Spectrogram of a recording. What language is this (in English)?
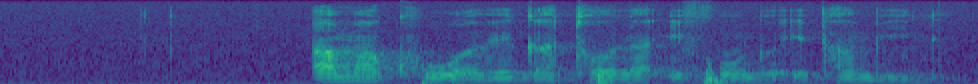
South Ndebele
